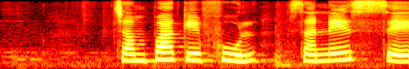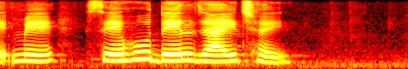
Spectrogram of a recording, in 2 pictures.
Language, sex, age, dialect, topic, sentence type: Magahi, female, 31-35, Western, agriculture, statement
